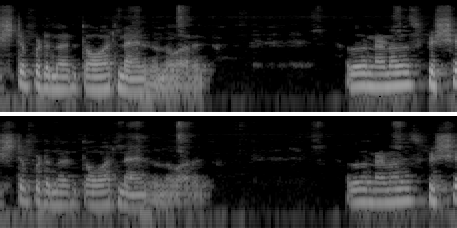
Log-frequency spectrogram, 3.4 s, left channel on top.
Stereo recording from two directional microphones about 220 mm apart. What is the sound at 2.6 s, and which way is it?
Speech, 45° left (ahead or behind).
